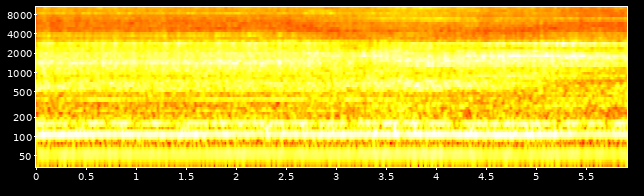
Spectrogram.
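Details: Mazda Miata with a Jackson Racing M45 supercharger at idle: a high, gritty whine riding over a steady idle. Possibly failing supercharger bearings, unconfirmed.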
